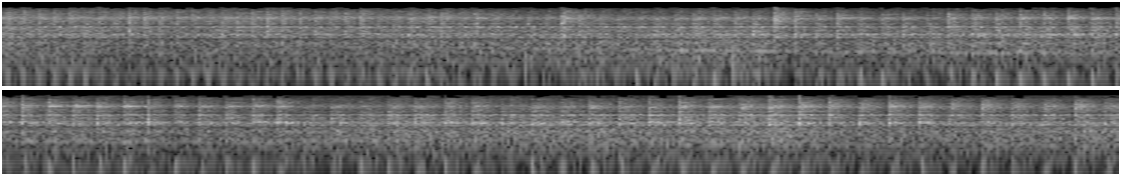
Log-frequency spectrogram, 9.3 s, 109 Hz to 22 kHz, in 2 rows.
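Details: 10 HP Kohler K241 single-cylinder engine, turned down, after installing a modern plastic fuel pump: steady four beats a second with even firing and no misses; running normally.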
